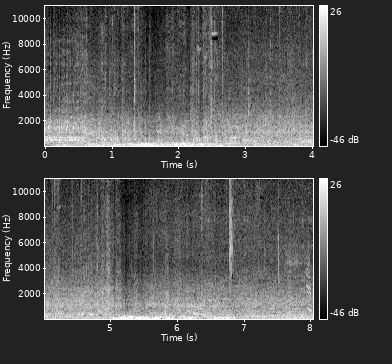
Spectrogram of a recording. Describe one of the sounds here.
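Wind buffets a microphone outdoors in gusts.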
